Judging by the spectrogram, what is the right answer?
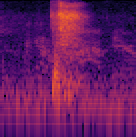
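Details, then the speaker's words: Simulated sneeze for a spray-bottle sneeze prank: one sharp, hissing burst, acted rather than real, while the speaker claims to have sneezing problems from being sick; sneezing. "Sorry about that. I have sneezing problems. It's because I'm sick."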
